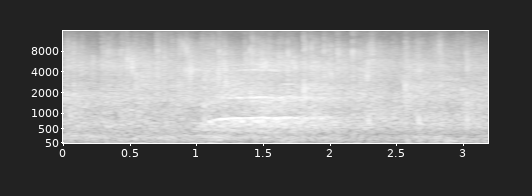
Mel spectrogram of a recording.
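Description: An audience claps their hands in a steady, dense wash of applause that swells slightly in the middle, with a faint tonal note rising briefly above the clapping.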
